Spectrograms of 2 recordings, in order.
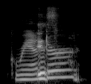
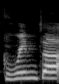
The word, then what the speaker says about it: Grinder: Grander? I think it's Grinder. I can't remember how he pronounced it. We say spelled Grinder. Like grind. Okay, Michael Grinder.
